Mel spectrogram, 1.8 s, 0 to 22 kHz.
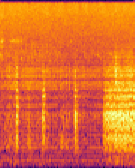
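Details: Roberts R500 radio after a recap and service: a few sharp clicks, then a loud steady hiss on shortwave. The interference comes from the semi-switching bench power supply, whereas a linear supply is quiet.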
